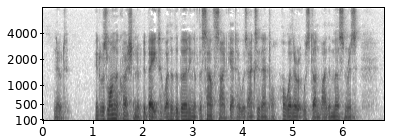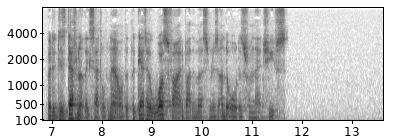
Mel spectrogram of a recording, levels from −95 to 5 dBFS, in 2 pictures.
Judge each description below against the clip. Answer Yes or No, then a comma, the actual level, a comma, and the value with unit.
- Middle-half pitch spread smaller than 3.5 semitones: Yes, average, 3.0 semitones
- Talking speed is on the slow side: No, average, 195 wpm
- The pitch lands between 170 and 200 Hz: No, very low, 90 Hz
